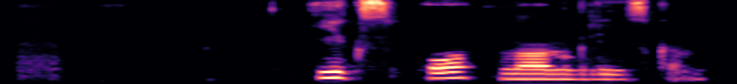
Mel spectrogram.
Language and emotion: Russian, neutral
